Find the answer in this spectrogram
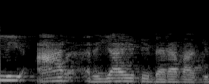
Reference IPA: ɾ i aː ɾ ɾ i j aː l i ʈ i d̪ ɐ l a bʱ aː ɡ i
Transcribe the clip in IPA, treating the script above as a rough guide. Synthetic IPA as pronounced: l i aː ɾ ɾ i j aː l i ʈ i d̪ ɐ ɾ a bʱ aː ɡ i

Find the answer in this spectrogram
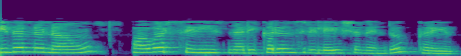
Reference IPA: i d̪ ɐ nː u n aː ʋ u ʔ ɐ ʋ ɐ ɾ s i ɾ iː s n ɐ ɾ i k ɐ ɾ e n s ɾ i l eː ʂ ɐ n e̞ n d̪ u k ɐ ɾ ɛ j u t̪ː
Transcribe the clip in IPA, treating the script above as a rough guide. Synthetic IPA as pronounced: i d̪ ɐ nː u n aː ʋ u p ɐ ʋ ɐ ɾ s i ɾ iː s n ɐ ɾ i k ɐ ɾ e n s ɾ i l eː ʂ ɐ n e̞ n d̪ u k ɐ ɾ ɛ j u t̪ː

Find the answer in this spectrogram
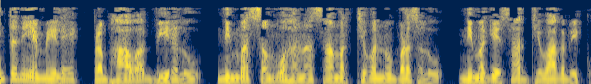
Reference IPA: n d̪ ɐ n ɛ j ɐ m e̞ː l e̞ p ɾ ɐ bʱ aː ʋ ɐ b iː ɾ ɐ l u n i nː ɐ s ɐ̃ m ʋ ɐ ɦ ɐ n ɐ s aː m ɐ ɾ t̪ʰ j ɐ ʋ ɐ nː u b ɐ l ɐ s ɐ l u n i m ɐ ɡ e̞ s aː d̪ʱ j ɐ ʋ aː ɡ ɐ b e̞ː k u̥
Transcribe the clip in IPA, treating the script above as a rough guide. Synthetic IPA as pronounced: n t̪ ɐ n ɛ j ɐ m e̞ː l e̞ p ɾ ɐ bʱ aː ʋ ɐ b iː ɾ ɐ l u n i mː ɐ s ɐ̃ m ʋ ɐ ɦ ɐ n ɐ s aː m ɐ ɾ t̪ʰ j ɐ ʋ ɐ nː u b ɐ ɭ ɐ s ɐ l u n i m ɐ ɡ e̞ s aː d̪ʱ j ɐ ʋ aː ɡ ɐ b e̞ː k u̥

